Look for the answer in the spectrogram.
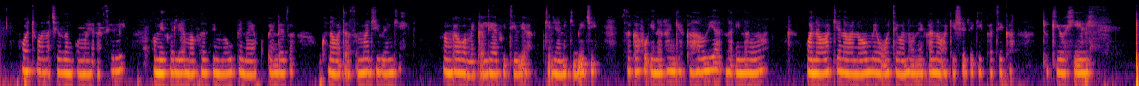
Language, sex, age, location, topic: Swahili, female, 18-24, Nairobi, government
